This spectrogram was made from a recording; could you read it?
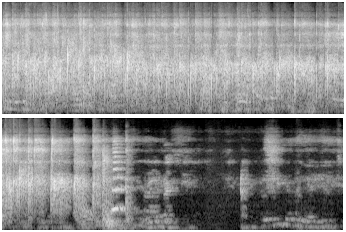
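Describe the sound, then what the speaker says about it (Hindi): Loud applause from a crowd at a leadership training session fills the first several seconds, then fades out, leaving a voice speaking briefly afterward. "एक बार जोरदार तालियां"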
